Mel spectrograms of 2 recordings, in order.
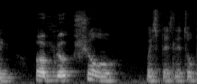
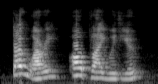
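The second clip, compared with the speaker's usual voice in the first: very loud, high, bright seal cub voice; 8 semitones higher, 11 dB louder than usual. Reading a story aloud, the speaker gives the little seal cub a voice: little seal cub voice. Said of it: "That's what I think little seal cub sounds like".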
